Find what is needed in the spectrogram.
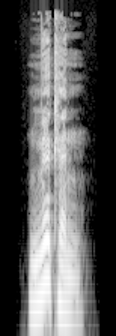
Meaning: plural of Mücke
- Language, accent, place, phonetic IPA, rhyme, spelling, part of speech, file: German, Germany, Berlin, [ˈmʏkn̩], -ʏkn̩, Mücken, noun, De-Mücken.ogg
